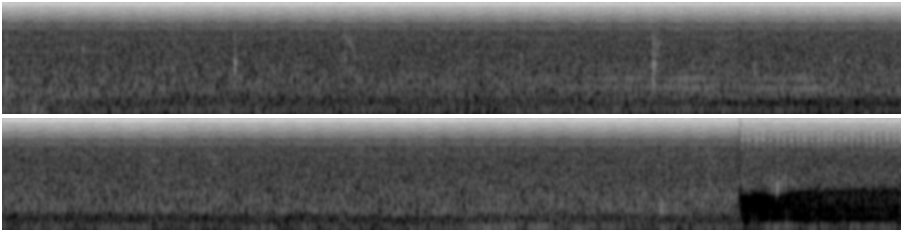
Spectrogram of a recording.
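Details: Shrill, ringing drone of summer cicadas held steady, with a slight change in tone near the end and faint clicks underneath.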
